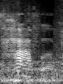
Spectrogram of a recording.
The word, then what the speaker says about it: Raphael: His name is Raphael, but you don't pronounce the R. So it's like an H, so it's Hafa.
